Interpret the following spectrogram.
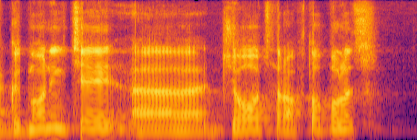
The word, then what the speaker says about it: Raftopoulos: Rafopolis Rafopoulos, please state your full names and then I will even know how your surname is pronounced. Uh, good morning ch uh George Rafopouolis.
